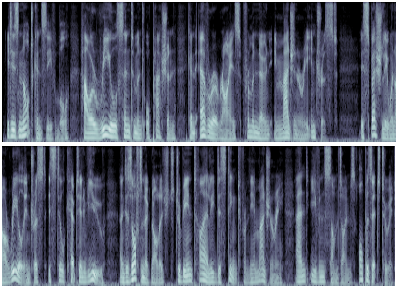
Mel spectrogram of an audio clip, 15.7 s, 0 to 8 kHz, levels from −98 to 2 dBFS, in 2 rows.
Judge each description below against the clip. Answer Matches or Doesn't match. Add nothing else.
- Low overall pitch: Matches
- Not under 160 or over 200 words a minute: Matches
